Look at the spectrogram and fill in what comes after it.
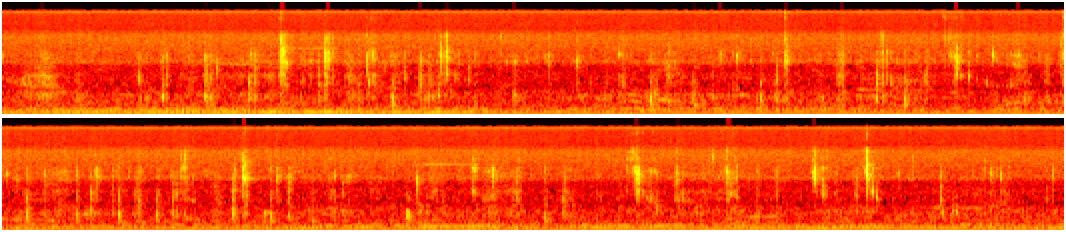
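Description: Close-miked chewing and mouth sounds of someone eating rice, potato curry and fried amaranth leaves by hand: irregular sharp clicks and soft wet chewing noises, one louder click about halfway through.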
